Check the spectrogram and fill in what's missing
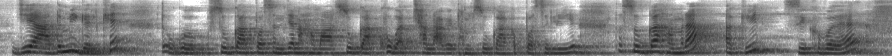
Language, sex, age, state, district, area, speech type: Maithili, female, 18-30, Bihar, Samastipur, rural, spontaneous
